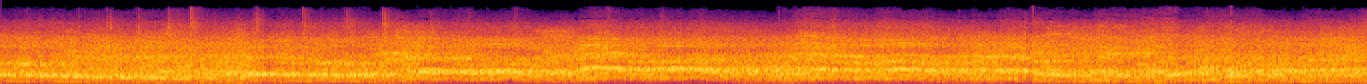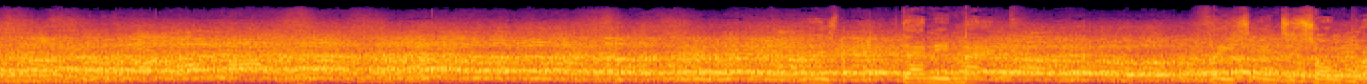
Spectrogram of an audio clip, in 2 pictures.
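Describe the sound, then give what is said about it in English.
A huge football stadium crowd roars continuously and loudly after a lucky goal, with chanting and shouting voices blending into a dense, steady wall of cheering throughout. “That's got the crowd fired up.”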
